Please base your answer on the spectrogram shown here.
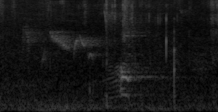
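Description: A goose honks a few times at a distance along an old train track trail, with faint, brief calls over a low, steady outdoor background and no talking.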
